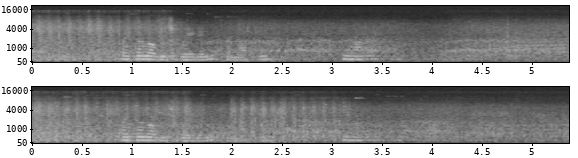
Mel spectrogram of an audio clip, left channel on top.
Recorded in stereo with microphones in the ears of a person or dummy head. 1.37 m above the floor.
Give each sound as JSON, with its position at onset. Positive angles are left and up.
{"t": 0.8, "sound": "a woman speaking", "side_deg": -15, "distance_m": 0.8}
